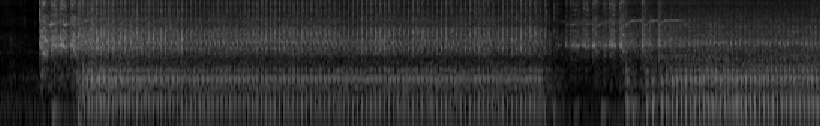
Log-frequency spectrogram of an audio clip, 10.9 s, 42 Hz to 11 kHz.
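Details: 2016 KTM Duke 390 after replacing the timing chain tensioner (bolt torqued to 8.5 Nm): it catches after a short crank and settles into a steady, even single-cylinder idle with no rattle or ticking, much better. Normal idle.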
